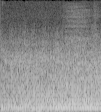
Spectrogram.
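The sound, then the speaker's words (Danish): A propeller airplane drones steadily overhead, its low engine hum constant and fairly loud, with no voices present; the plane circles over a celebration during H.P. Hansen's speech and drops a Dannebrog flag over the crowd. “Hans tale bliver øh, forstyrret af en flyver, øh, som kredser rundt over festen og smider et øh, Dannebrogs flag ned over forsamlingen.”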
